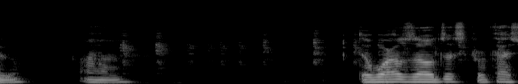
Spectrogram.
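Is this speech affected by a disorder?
Yes: multiple sclerosis.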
